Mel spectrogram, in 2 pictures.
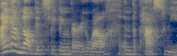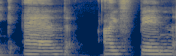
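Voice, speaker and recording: A somewhat breathy woman's voice at medium pitch, ordinary pitch variation, with audible room echo. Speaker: beauty vlogger. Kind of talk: makeup tutorial with casual chat. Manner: halting.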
